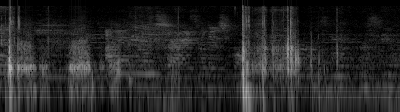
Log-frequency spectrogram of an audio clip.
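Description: Indistinct voices, with a few sharp knocks about two and a half to three seconds in.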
